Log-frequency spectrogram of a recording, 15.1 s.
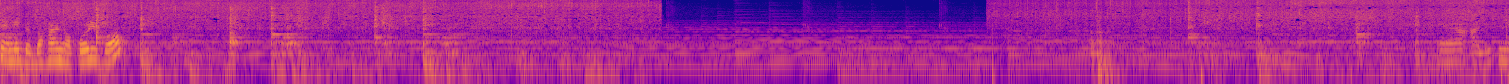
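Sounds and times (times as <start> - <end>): potatoes sizzling in hot oil: 0.0 - 6.6, 9.9 - 15.0
background music: 0.0 - 15.0
metal spatula scraping pan: 0.8 - 6.1, 11.9 - 15.0.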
